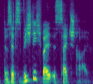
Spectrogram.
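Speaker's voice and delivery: usual speaking voice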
